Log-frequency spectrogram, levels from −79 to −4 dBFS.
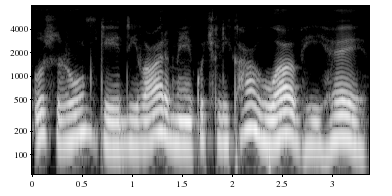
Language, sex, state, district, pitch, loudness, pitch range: Hindi, male, Jharkhand, Ranchi, 150 Hz, -17 LUFS, 135-170 Hz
